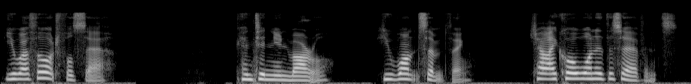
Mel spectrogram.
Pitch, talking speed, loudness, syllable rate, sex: 230 Hz, 140 wpm, -18 LUFS, 5.4 syllables/s, female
